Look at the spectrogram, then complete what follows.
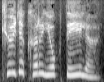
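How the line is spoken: Loud ringing shout. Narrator (Turkish): diye bağırışı ortalığı çınlatıyordu

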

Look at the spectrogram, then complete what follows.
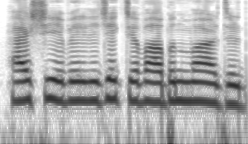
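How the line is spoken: Shouting. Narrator (Turkish): diye bağırdı Kora

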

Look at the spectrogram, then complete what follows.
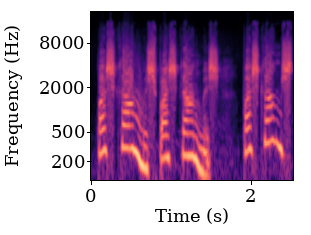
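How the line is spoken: Young men shouting together. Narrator (Turkish): diye bağırışarak delikanlılar

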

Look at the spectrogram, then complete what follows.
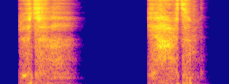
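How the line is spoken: Strained whisper. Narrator (Turkish): diye fısıldamayı başardı

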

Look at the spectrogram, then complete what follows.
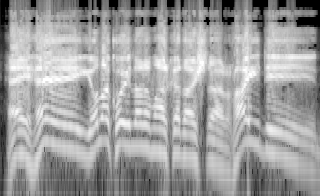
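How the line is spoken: Shouted. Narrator (Turkish): diye bağırdı Hayatal

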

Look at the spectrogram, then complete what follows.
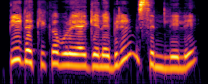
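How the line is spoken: Plain, a brother. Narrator (Turkish): dedi erkek kardeşi

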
